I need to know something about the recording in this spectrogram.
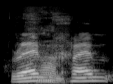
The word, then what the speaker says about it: Reims: Stade Reims, isn't it? Stade Reims. Rem.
